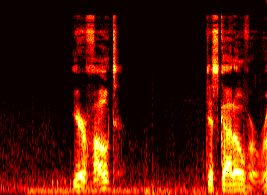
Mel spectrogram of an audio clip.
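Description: A man replies curtly.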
